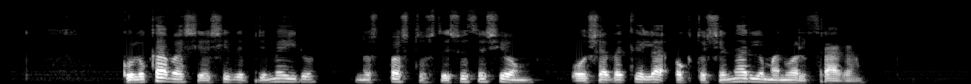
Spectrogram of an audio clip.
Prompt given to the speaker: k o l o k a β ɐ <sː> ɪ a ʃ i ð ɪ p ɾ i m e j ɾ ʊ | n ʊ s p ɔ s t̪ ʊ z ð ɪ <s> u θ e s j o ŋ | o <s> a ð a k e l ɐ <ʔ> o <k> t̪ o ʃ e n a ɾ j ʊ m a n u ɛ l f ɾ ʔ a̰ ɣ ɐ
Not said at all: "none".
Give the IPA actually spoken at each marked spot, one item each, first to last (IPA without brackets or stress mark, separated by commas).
s, s, ʃ, ʔ, k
